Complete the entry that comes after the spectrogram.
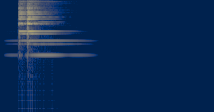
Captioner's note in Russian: колокольчик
